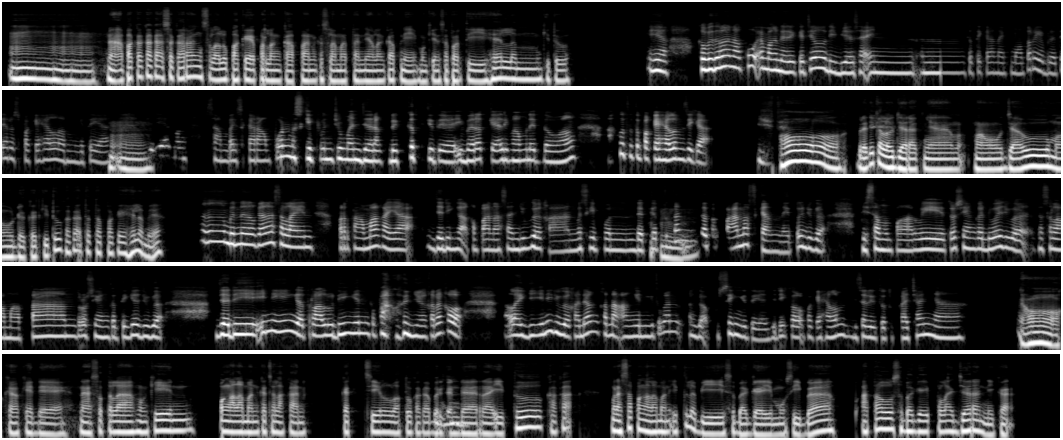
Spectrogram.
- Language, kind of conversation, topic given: Indonesian, podcast, Pernahkah Anda mengalami kecelakaan ringan saat berkendara, dan bagaimana ceritanya?
- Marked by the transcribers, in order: laughing while speaking: "Gitu"; laughing while speaking: "kepalanya"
